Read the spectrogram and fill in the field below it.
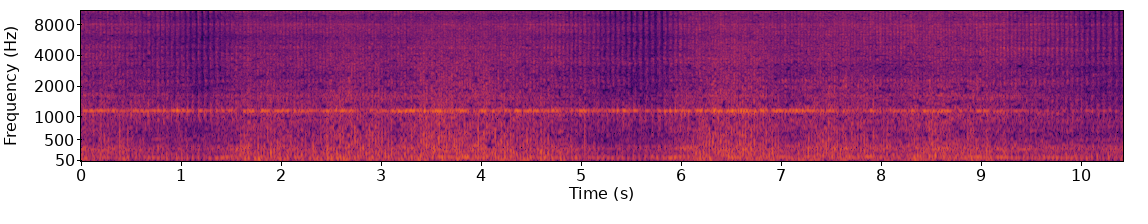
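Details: Royal Enfield Bullet Electra 350 UCE (2017) after fixing loud tappet noise: steady single-cylinder thump at idle with only a faint light tick, no loud tappet clatter; valvetrain sounds fine.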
